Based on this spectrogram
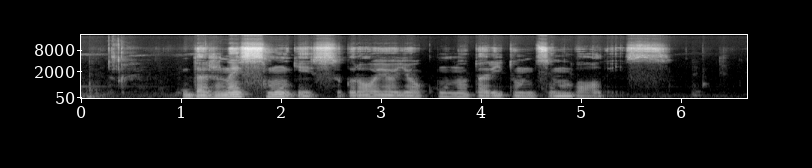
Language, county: Lithuanian, Vilnius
